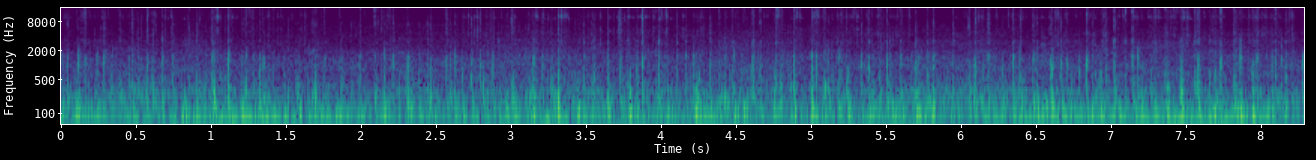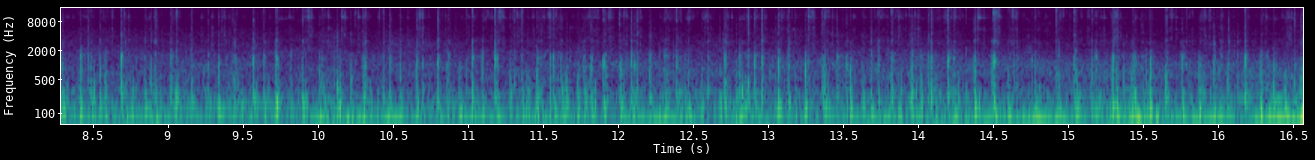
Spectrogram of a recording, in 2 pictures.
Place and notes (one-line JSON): {"title": "St. Gallen (CH), walking with suitcase", "description": "walking with a trolley, changing subsoil (pebbles, concrete etc.). recorded june 8, 2008. - project: \"hasenbrot - a private sound diary\"", "latitude": "47.43", "longitude": "9.38", "altitude": "663", "timezone": "GMT+1"}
